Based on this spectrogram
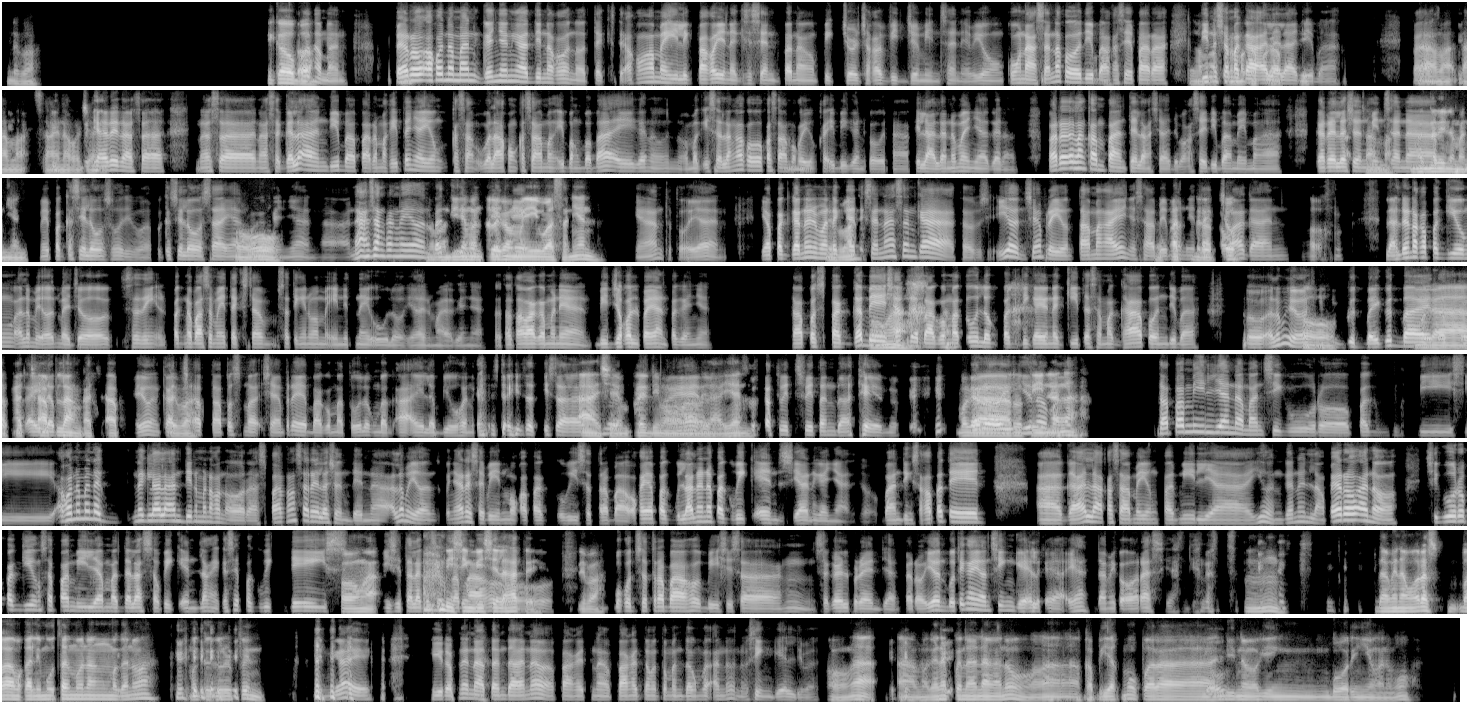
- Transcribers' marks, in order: tapping; other noise; other background noise; chuckle; chuckle; laughing while speaking: "kayo sa isa't isa"; chuckle; throat clearing; chuckle; chuckle; chuckle
- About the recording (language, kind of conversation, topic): Filipino, unstructured, Paano mo ipinapakita ang pagmamahal sa isang relasyon?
